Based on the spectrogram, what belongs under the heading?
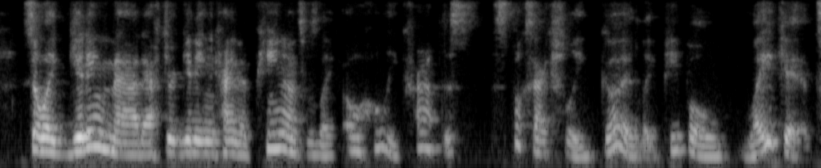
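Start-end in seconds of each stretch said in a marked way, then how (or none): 2.6-6.2 shocked, amazed, caught-off-guard astonishment. Retelling first success with the book, imitating own past shock. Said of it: "it was a shock for me".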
